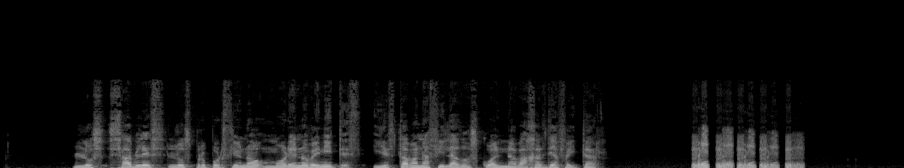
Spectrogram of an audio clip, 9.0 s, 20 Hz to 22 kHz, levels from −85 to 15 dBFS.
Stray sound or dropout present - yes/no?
yes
